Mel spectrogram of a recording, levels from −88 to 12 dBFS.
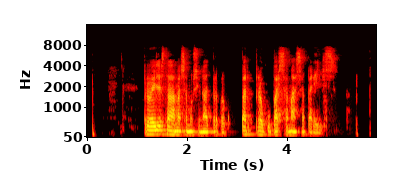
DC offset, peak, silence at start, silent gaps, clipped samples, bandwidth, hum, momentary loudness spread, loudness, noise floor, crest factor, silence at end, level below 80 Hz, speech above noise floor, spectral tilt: under 0.1%; -2 dBFS; 0.1 s; 0.20-0.29 s, 1.05-1.09 s; under 0.1%; 7.8 kHz; none; 16 LU; -20 LUFS; -55 dBFS; 18 dB; 0.85 s; -56 dBFS; 36 dB; -6 dB/octave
